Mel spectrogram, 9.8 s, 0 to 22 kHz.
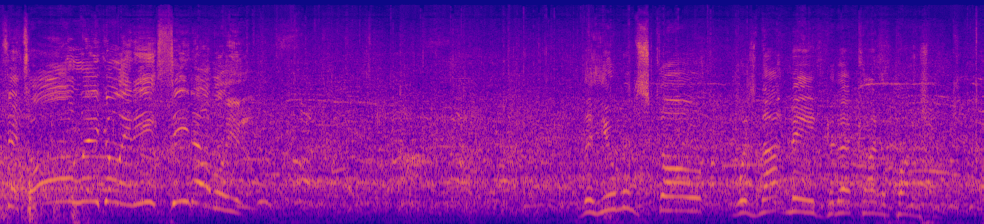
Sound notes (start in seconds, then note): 3.0 crowd chattering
